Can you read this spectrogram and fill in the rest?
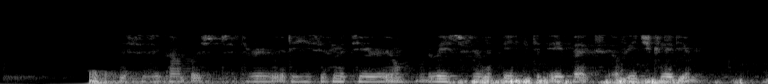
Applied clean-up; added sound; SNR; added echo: none; Boom; 13 dB; reverberation time 0.6 s.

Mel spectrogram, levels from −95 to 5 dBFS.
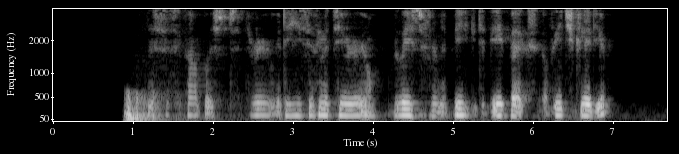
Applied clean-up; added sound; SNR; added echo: neural mask model DeepFilterNet 3.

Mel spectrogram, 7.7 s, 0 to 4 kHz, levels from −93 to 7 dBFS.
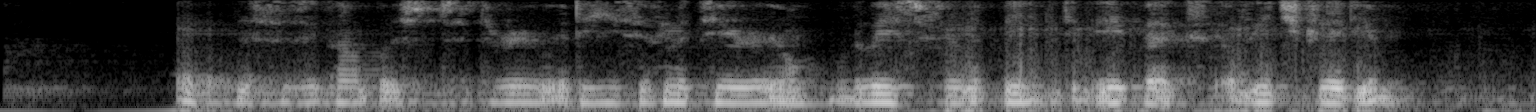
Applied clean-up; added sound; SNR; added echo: neural separator model SepFormer DNS4.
